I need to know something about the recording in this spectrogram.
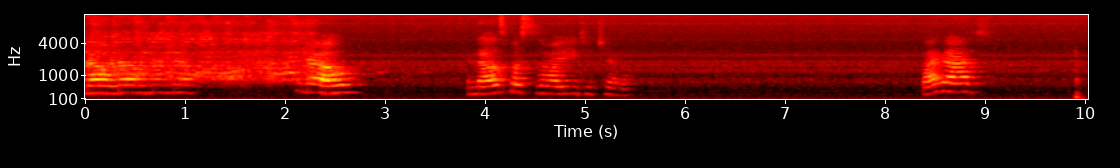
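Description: A young girl sings close by, in short phrases.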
